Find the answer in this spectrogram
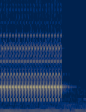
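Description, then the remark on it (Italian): A telephone rings with a steady electronic tone over a low hum, clear before cutting off abruptly partway through, leaving only the background drone; the call is placed to an office phone. “Infatti, immaginando che sia al lavoro, lo chiamo direttamente in ufficio del quale ho il numero.”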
